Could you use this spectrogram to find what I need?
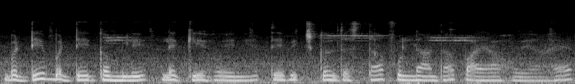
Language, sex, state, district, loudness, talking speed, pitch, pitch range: Punjabi, female, Punjab, Pathankot, -15 LUFS, 135 wpm, 190 Hz, 180-210 Hz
